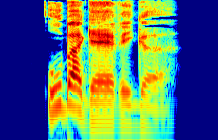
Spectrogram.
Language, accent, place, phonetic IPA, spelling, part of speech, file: German, Germany, Berlin, [ˈoːbɐˌɡɛːʁɪɡə], obergärige, adjective, De-obergärige.ogg
- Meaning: inflection of obergärig: 1. strong/mixed nominative/accusative feminine singular 2. strong nominative/accusative plural 3. weak nominative all-gender singular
